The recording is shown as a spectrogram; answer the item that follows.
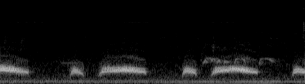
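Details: Decoy spotted dove dueling a wild bird in rain during trapping; clear mellow coos in a quick short-long rhythm, nearly three phrases in three seconds, background low hum.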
